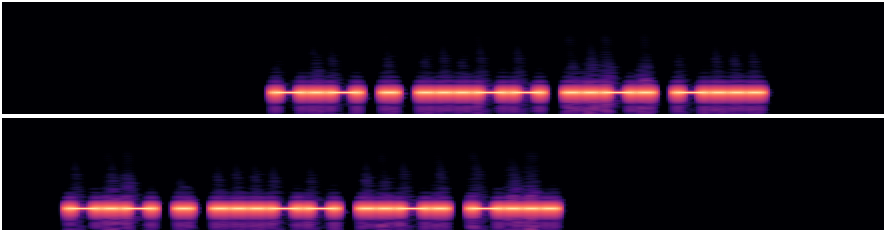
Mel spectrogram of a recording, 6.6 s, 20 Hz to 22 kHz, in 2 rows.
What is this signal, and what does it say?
Morse code, heard as a keyed tone, about 34 wpm, 700 Hz. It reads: KE3FB KE3FB
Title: USA Call Signs - 5 Characters - Repeated 2x - 35wpm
